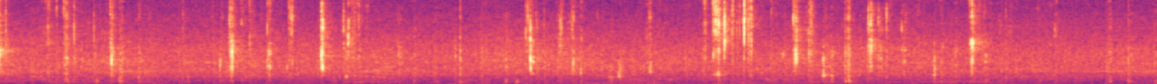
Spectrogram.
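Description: Close-miked eating sounds: chewing with wet mouth smacks and irregular sharp clicks, from mouthfuls of fried dried fish, rice and red chili eaten by hand.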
